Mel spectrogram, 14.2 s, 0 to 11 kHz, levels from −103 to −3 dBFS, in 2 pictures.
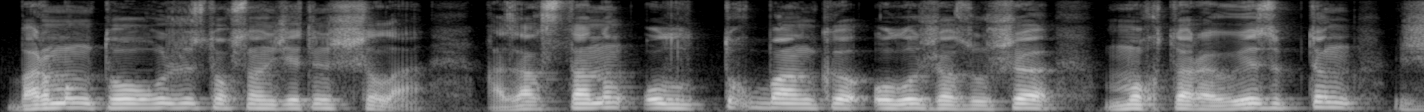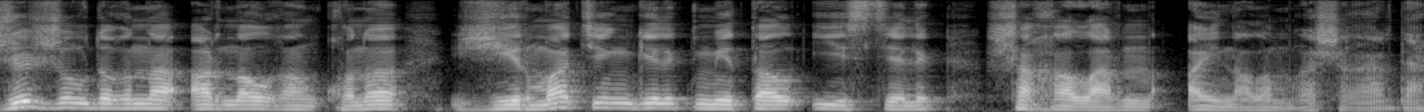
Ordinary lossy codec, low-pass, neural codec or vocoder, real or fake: none; none; none; real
